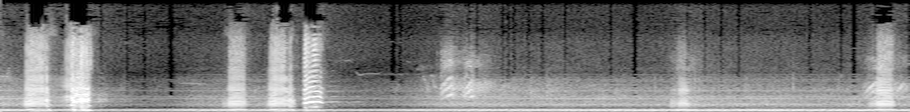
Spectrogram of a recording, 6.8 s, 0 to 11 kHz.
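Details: Geese recorded at a ranch, 31 March 2023, giving a cluster of sharp honks in quick pairs, then scattered quieter honks, all above a steady low background hum.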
